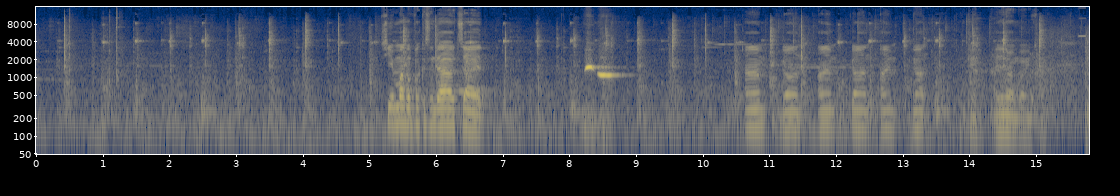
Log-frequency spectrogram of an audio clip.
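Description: Hands and feet clank on the rungs of a metal ladder.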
